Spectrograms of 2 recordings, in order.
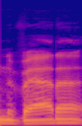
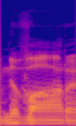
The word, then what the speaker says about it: Nevada: Yeah, we started talking about pronunciations, and we both live in Nevada, and we're saying, it's like, oh, yeah, a lot of people say Nevada or whatever, but yeah, the people in the know saying, oh, yeah, but, you know, technically, if you're trying to say it like the Spanish origin, Nevada, then that's okay.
